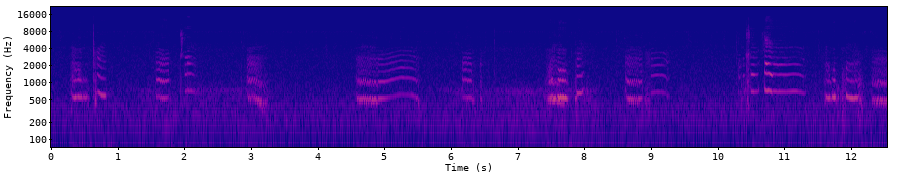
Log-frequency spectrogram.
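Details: Domestic cat giving a run of varied meows, some rising and falling in pitch, several short chirping calls between longer wavering cries, repeated every second or two across the recording.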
